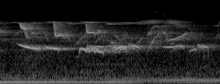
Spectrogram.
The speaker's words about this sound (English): It's mainly blackbirds.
